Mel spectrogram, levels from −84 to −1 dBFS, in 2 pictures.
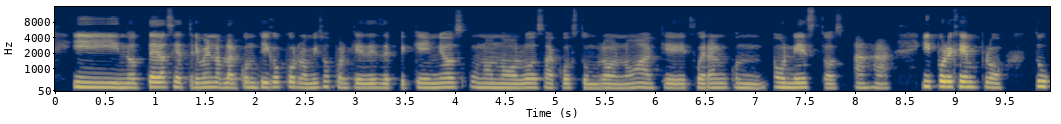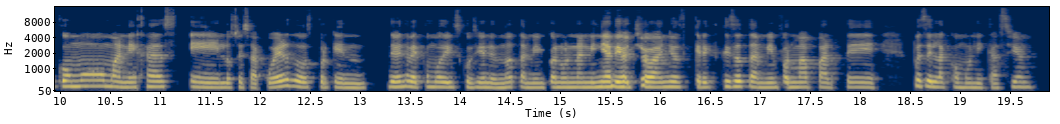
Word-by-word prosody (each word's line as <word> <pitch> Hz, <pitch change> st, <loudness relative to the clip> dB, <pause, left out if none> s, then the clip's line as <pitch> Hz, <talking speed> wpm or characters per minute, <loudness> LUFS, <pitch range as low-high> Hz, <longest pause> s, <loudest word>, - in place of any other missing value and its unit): y 200 Hz, -2 st, +2 dB
no 190 Hz, 0 st, -3 dB
te 215 Hz, +1 st, +5 dB
a 210 Hz, -, +3 dB
se 210 Hz, +1 st, -1 dB
atreven 205 Hz, 0 st, -1 dB
a -, -, 0 dB
hablar 190 Hz, -1 st, -1 dB
contigo 210 Hz, +1 st, -1 dB
por 215 Hz, -1 st, -1 dB
lo 190 Hz, -1 st, -3 dB
mismo, 195 Hz, +5 st, -4 dB
porque 190 Hz, -4 st, -4 dB
desde 180 Hz, 0 st, -2 dB
pequeños 195 Hz, +1 st, -3 dB
uno 195 Hz, -4 st, -4 dB
no 185 Hz, -1 st, -2 dB
los 190 Hz, +2 st, -3 dB
acostumbró, 180 Hz, -1 st, -4 dB
¿no?, 180 Hz, +4 st, -5 dB
a 190 Hz, -1 st, -5 dB
que 175 Hz, -2 st, -4 dB
fueran 190 Hz, 0 st, -2 dB
con 185 Hz, -1 st, -6 dB
honestos, 195 Hz, -3 st, -2 dB
ajá. 185 Hz, -2 st, -6 dB, 0.3 s
Y, 235 Hz, -2 st, +2 dB
por 230 Hz, -1 st, +6 dB
ejemplo, 215 Hz, -4 st, +3 dB, 0.3 s
¿tú 235 Hz, -2 st, +1 dB
cómo 250 Hz, +1 st, +2 dB
manejas, 225 Hz, 0 st, 0 dB
eh, 200 Hz, -3 st, +2 dB
los 195 Hz, -1 st, -2 dB
desacuerdos? 210 Hz, +3 st, +1 dB
Porque, 205 Hz, -2 st, -2 dB
mm, 185 Hz, 0 st, -4 dB, 0.2 s
deben 220 Hz, 0 st, +3 dB
de -, -, +1 dB
haber 220 Hz, 0 st, +3 dB
como 215 Hz, -1 st, -1 dB
discusiones, 205 Hz, -2 st, -1 dB
¿no? 205 Hz, +3 st, -2 dB
También 195 Hz, -3 st, -3 dB
con 210 Hz, +1 st, 0 dB
una 205 Hz, 0 st, +1 dB
niña 210 Hz, +2 st, +6 dB
de 220 Hz, -1 st, +10 dB
8 215 Hz, 0 st, +6 dB
años, 215 Hz, +1 st, +3 dB
¿crees 215 Hz, -1 st, -1 dB
que 235 Hz, -, -1 dB
eso 230 Hz, 0 st, +4 dB
también 200 Hz, -3 st, 0 dB
forma 210 Hz, 0 st, 0 dB
parte, 200 Hz, -1 st, -4 dB, 0.3 s
pues, 255 Hz, -2 st, +1 dB
de 240 Hz, -, +6 dB
la 215 Hz, -2 st, +1 dB
comunicación? 195 Hz, +1 st, -6 dB
205 Hz, 180 wpm, -21 LUFS, 190-215 Hz, 0.3 s, de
